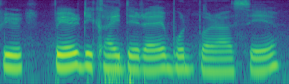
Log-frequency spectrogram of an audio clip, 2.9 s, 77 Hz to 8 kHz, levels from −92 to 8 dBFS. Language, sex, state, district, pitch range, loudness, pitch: Hindi, female, Arunachal Pradesh, Papum Pare, 165-195 Hz, -15 LUFS, 180 Hz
